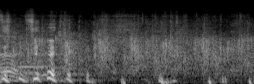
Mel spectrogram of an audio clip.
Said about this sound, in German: Also das ICF ist jetzt offiziell ein Teil vom Sommerfest. Cool, ja? Wo ist der Applaus? Ja.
